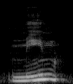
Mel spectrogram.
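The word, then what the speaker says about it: ميم: मीम उच्चारण करने के लिए अपने मुंह को बंद करके धीरे से खोलिए और कहिए मीम. अंग्रेज़ी अक्षर एम, हिंदी अक्षर म और तमिल अक्षर म की तरह ही मीम है।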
